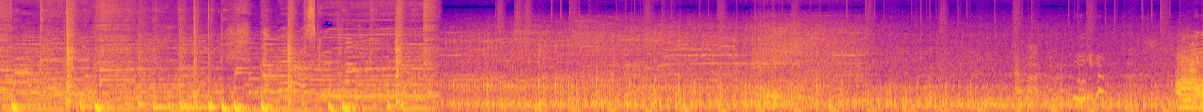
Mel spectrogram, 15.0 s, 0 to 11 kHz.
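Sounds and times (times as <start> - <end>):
motorcycles riding past: 5.6 - 15.0.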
